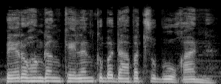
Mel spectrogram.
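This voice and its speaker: A man acting as a discouraged, bashful young boyfriend in a radio drama, with a hesitant, soft-hearted manner. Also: a little high, steady tone, fairly quick, soft background music, close to an everyday voice. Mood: dejected. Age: young adult. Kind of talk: Tagalog radio drama dialogue.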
